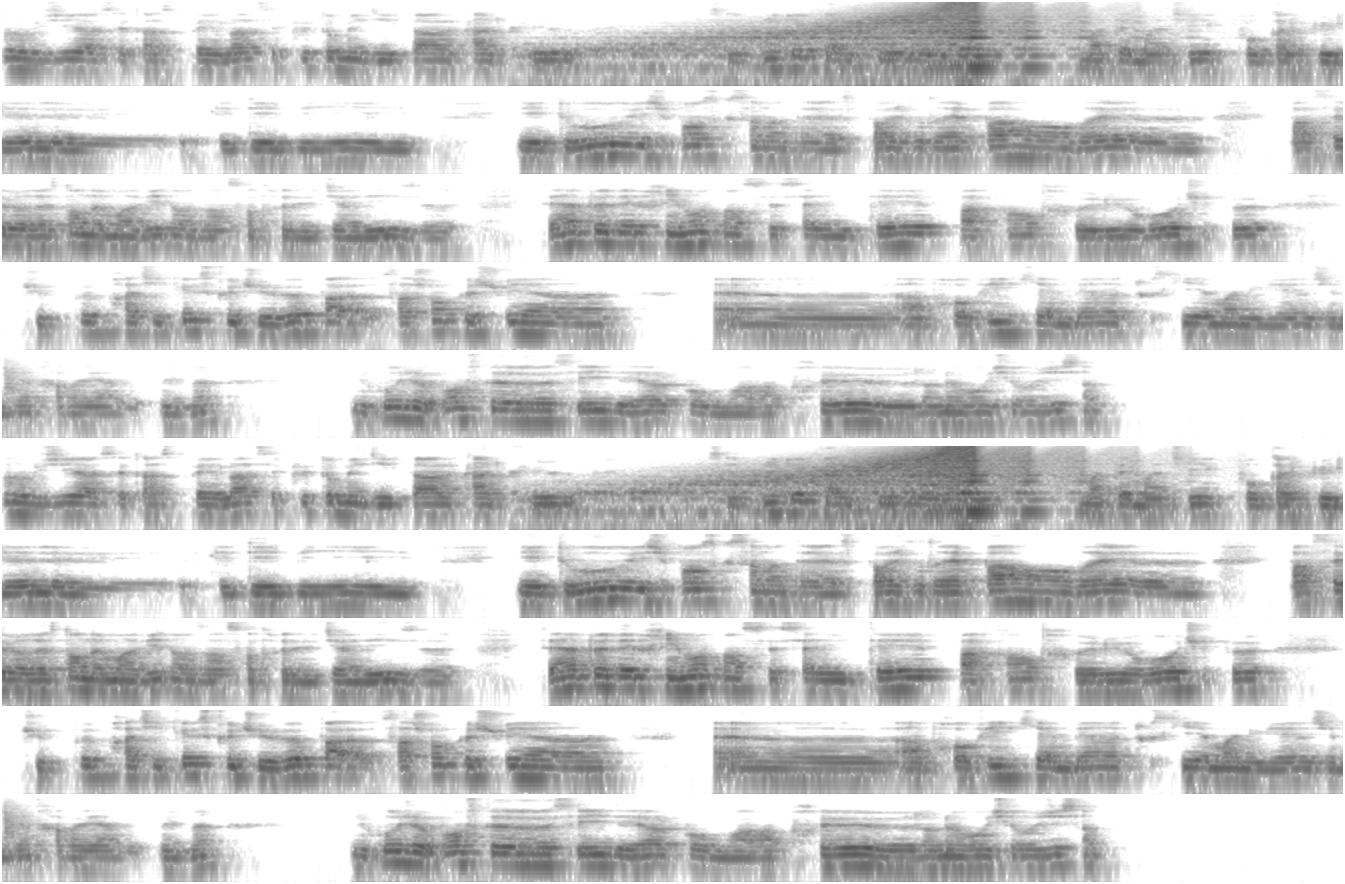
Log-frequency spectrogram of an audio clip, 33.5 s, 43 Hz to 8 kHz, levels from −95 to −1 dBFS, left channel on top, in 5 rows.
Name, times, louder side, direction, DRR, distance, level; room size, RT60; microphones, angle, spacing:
voice 1, 0.0-2.9 3.6-5.0 5.4-8.8 9.3-15.7 16.1-23.2 23.7-27.9 28.6-32.3, right 3 dB, 45° right, 0.5 m, -45 dB
sound 1, 2.5-6.0, right 6 dB, 75° right, 0.7 m, -37 dB
3.7 x 2.4 x 3.8 m
head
